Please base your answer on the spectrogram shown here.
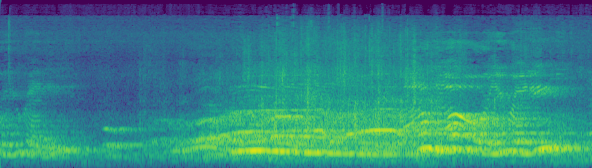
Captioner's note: audience cheers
